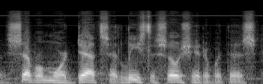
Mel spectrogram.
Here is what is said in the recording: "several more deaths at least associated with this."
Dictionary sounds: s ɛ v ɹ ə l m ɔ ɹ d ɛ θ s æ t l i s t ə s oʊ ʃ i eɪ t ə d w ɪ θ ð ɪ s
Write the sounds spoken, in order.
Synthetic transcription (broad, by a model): s ɛ v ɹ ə l m ɔ ɹ d ɛ θ s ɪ t l i s t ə s oʊ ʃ i eɪ t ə d w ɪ ð ɪ s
